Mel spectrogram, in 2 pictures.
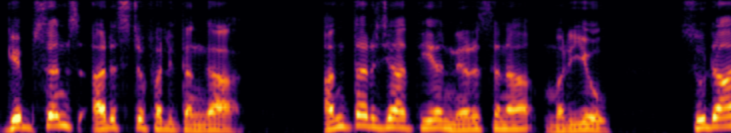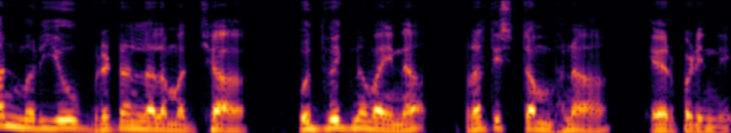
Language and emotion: Telugu, neutral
